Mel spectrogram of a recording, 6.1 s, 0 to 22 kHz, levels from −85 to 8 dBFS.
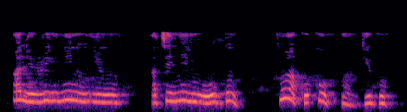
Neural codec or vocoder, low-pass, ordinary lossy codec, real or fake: none; none; none; real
